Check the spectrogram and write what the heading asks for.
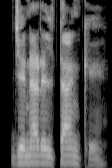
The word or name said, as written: llenar el tanque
